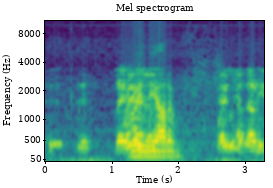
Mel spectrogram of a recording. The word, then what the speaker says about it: Liotta: How you pronounce it? Ray Liotta.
